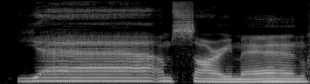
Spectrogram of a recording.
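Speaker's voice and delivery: mock depressed tone. Retelling a phone agent's reply: imitating a very depressed man. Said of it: "most depressed person I've ever heard".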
